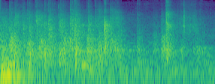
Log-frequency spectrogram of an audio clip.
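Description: A few scattered light taps and knocks, the sharpest about three seconds in, after a brief voice at the start.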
